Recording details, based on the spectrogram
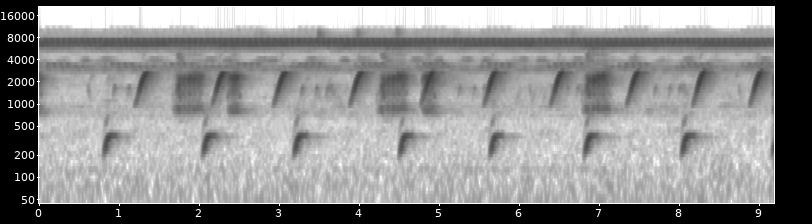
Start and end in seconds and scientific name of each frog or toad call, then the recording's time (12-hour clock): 0.0	8.4	Leptodactylus labyrinthicus
0.0	9.1	Leptodactylus fuscus
1.6	2.6	Boana raniceps
4.2	5.0	Boana raniceps
6.8	7.2	Boana raniceps
10:00pm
